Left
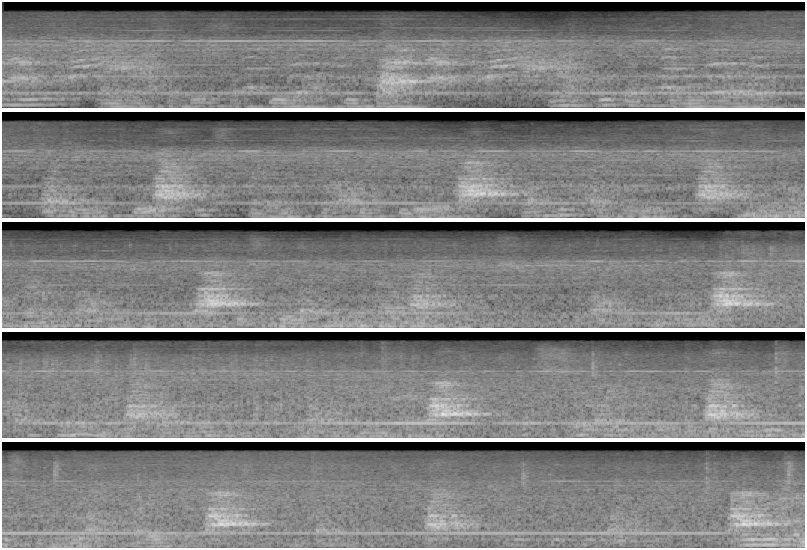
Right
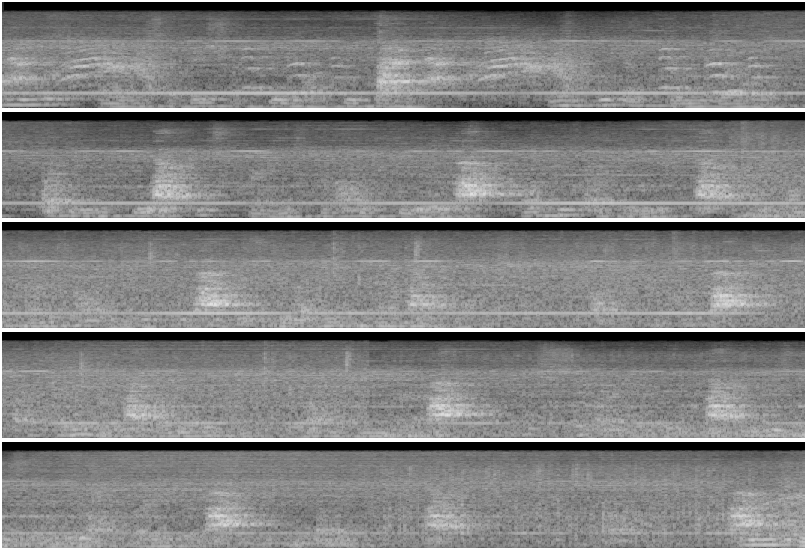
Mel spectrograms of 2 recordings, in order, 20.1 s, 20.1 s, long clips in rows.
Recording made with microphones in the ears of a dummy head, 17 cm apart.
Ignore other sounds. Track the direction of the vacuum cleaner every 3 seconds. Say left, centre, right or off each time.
left, left, centre, right, right, right, right.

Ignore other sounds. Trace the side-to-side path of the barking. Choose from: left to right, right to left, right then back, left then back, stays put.
right to left.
